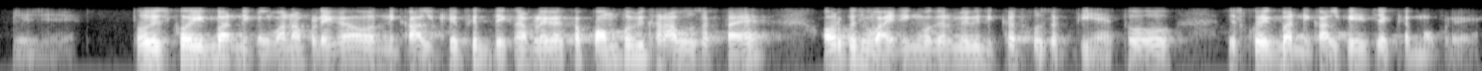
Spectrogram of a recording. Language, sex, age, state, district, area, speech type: Hindi, male, 45-60, Madhya Pradesh, Betul, urban, conversation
